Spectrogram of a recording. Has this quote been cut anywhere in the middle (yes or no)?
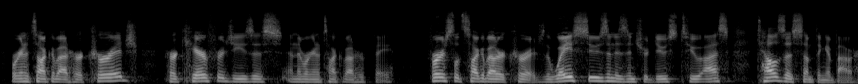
yes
